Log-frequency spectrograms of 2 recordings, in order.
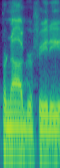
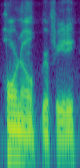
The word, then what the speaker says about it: Pornograffitti: I didn't Brian want to- Steele says he agrees with me on the pronunciation of Pornograffitti instead of porno graffiti. Whatever.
